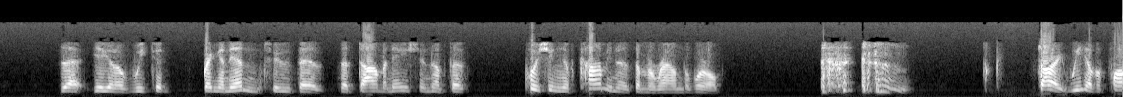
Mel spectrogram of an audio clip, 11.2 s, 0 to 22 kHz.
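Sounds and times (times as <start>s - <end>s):
speech: 0.6s - 7.3s, 10.4s - 11.2s
man coughing: 8.2s - 9.2s.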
